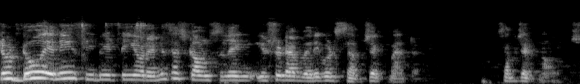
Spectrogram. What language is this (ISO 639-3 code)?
eng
